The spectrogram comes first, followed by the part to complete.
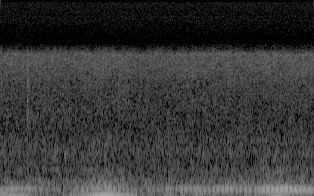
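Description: Faint low hum of background room tone, with no distinct events.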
